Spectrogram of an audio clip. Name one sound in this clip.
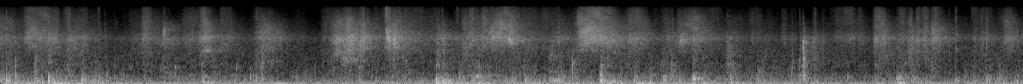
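Feet shuffle and slide on mats.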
